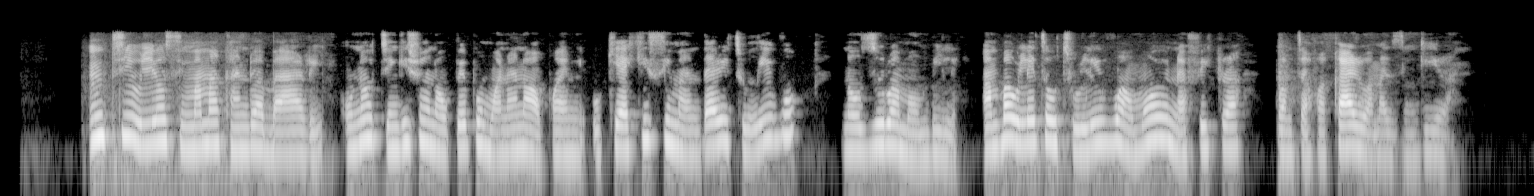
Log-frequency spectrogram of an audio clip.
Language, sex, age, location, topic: Swahili, female, 18-24, Mombasa, agriculture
